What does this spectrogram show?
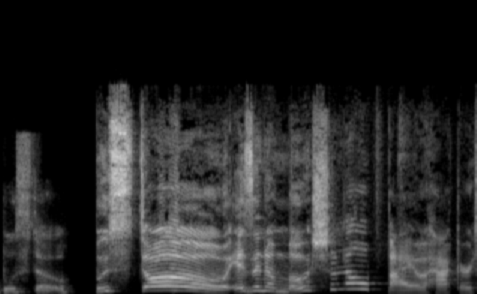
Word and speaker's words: Busto: how do you say it? BTO. B U S T O BTO.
